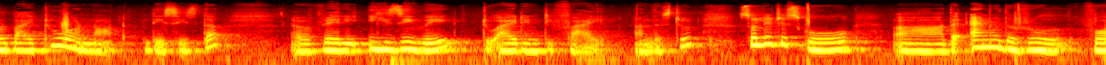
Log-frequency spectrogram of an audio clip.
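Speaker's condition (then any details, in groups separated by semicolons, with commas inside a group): No condition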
